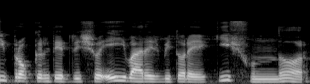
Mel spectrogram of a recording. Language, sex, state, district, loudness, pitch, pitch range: Bengali, male, Tripura, West Tripura, -18 LUFS, 135 Hz, 130-150 Hz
